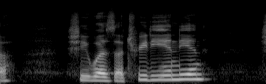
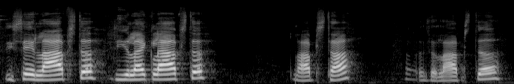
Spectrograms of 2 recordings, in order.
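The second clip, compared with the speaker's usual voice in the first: playful try at an R-less East Coast accent, questioning; R-less accent attempt; 3 semitones higher, 6 dB louder than usual. Shown as a demonstration. Vlogger tries out viewers' way of saying lobster, R-less accent. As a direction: say "Lobster" with the final R dropped, like "lobstah". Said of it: "trying not to say it with an R".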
